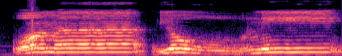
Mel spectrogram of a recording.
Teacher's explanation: लिलउस्रा वमा युगनी अन्हु मालुहु इज़ा तरद्दा, अलिफ मद्दा अलिफ पर फतहा, मीम को आपने खींचना है। वमा युगनी, या मद्दा या साकिन से पहले कसरा, नून को आपने खींचना है।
